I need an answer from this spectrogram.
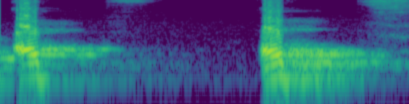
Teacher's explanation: তায়ের উপরে এবং কাফের উপরে সাকিন হলে, সাকিন করার পর হালকা বাতাস বের হবে। যেমন হামজা তা জবর আত, আত, হালকা বাতাস বের হবে।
